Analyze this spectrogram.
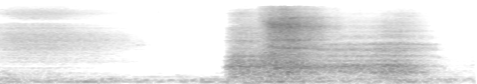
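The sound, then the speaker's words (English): A hard, forceful exhale during a breathing exercise makes a loud, breathy rush lasting nearly two seconds, after a softer, quieter breath. “Now do a really hard breath.”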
